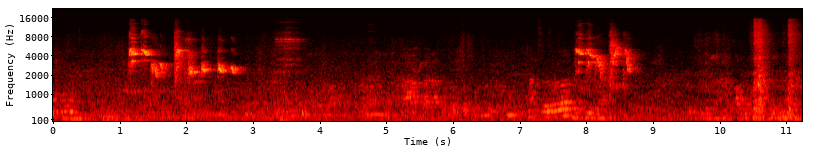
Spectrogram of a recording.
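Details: Greater green leafbird scolding after the sky suddenly turned cloudy, giving bursts of sharp, high whistled chirps and short trills near the start, again around eight seconds and near the end, with soft voices murmuring underneath.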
